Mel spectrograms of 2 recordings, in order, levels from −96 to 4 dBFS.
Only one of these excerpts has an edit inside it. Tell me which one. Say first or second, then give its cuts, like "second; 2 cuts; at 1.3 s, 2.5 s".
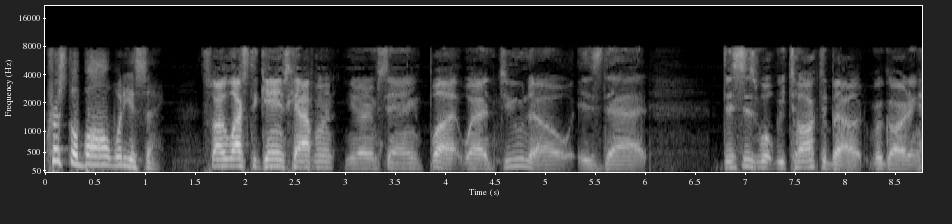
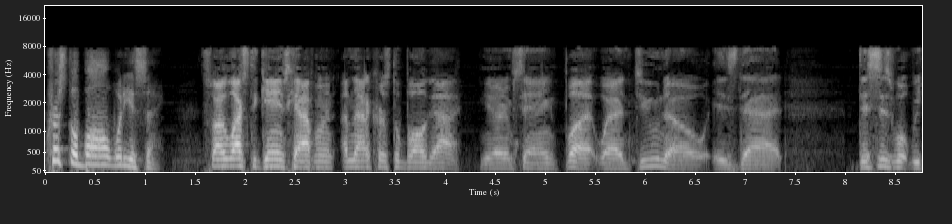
first; 1 cut; at 2.9 s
